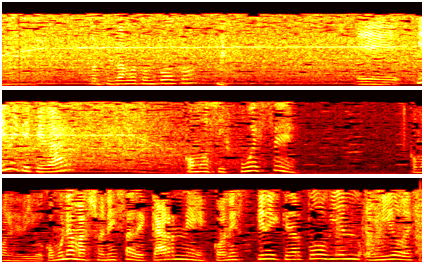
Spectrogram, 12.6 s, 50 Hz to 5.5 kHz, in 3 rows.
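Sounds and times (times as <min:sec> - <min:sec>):
food processor blending raw meat with pepper and seasonings: 0:00.0 - 0:07.0, 0:12.0 - 0:12.5
speech: 0:00.9 - 0:02.4, 0:03.6 - 0:05.2, 0:06.0 - 0:07.3, 0:08.3 - 0:12.5
person talking and laughing: 0:01.9 - 0:02.5.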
